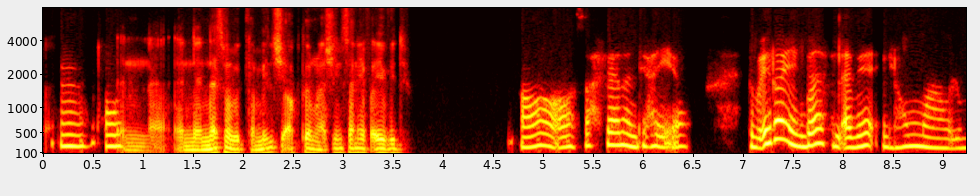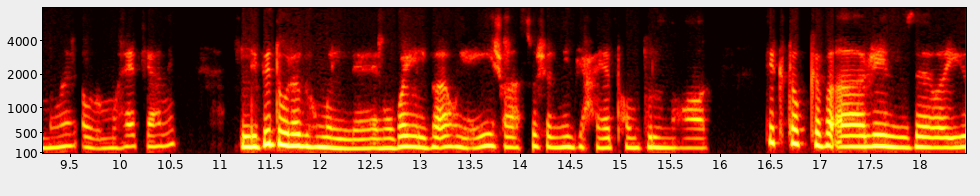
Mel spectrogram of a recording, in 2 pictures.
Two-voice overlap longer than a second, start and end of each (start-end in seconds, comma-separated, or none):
none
